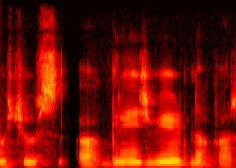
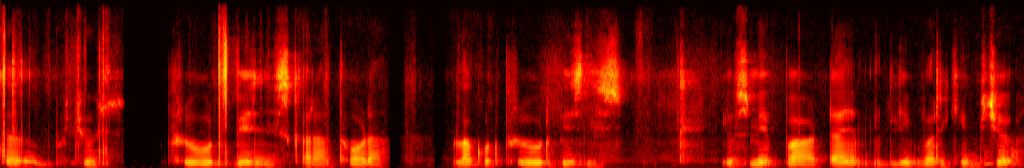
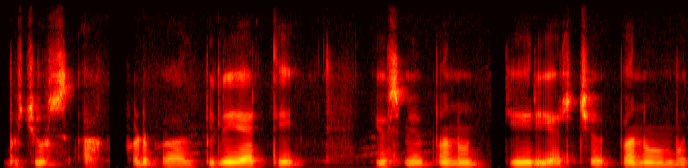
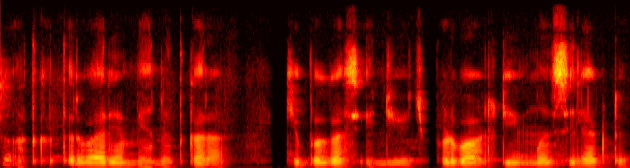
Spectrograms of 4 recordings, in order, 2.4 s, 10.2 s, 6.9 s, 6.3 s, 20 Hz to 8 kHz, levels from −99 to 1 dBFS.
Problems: background sounds at intervals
